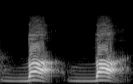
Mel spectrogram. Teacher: konsep do itu kamu enggak mengeluarkan angin tapi lidah kamu lengket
